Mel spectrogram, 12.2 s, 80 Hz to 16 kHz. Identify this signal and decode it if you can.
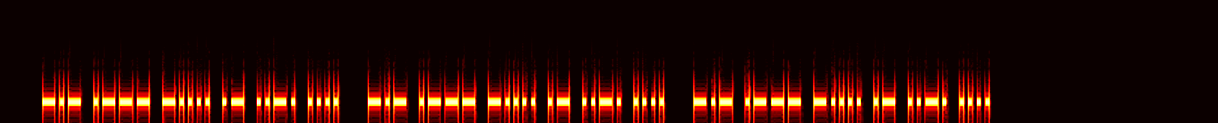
Morse code, heard as a keyed tone, about 28 wpm, 700 Hz. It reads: KJ6AFH KJ6AFH KJ6AFH
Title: USA Call Signs Repeated 3x 28wpm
